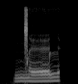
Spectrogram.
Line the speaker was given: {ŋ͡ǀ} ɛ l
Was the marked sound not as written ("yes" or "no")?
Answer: no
